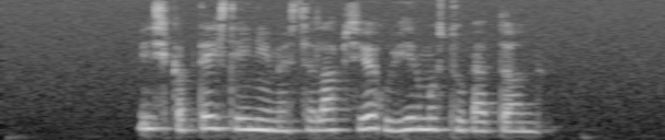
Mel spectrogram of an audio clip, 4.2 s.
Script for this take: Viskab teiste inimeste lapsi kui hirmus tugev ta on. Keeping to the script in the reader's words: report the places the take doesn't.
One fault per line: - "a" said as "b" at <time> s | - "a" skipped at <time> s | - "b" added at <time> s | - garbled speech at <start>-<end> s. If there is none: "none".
none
